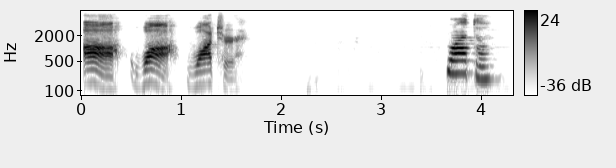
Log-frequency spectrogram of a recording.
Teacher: instead of saying W wo it's an a sound so open up your mouth nice and wide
